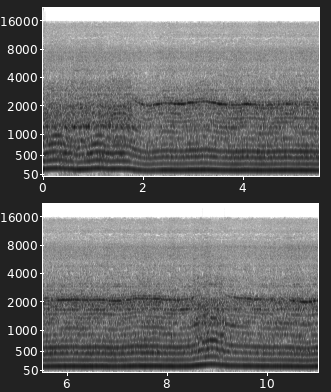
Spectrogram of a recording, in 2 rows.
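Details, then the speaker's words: Husqvarna 435e chainsaw with 18-inch ripping chain on a Granberg G777 Alaskan mill, running at full throttle while cutting; steady high two-stroke howl holding pitch, dipping briefly under load; normal, not bogging. "Okay, I'm going to show you what it sounds like when the saw is running at 100% versus being foggy. So this is 100%."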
